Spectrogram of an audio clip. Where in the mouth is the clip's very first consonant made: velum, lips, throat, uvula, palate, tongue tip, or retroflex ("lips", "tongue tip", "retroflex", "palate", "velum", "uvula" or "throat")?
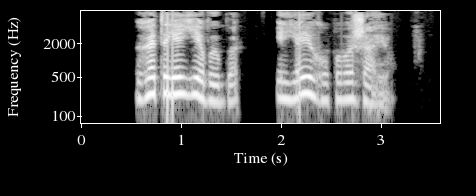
velum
